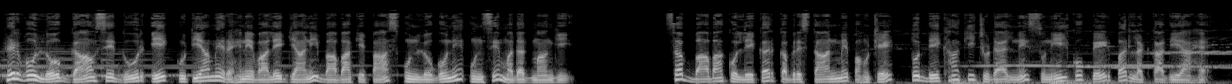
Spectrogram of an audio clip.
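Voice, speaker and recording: A man narrating a scripted horror story in a lively storytelling manner. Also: moderate pace. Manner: lively storytelling with dramatic pitch swings. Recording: loud music behind the voice. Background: loud background music.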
